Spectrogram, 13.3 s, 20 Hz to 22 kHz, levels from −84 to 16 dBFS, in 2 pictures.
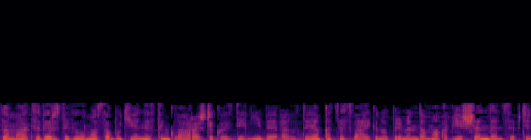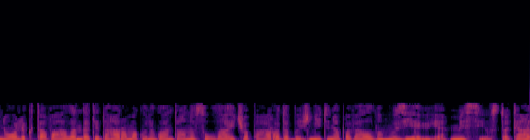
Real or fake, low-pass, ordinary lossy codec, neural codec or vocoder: fake; 7.2 kHz; MP3, 24 kbps; vocoder, 22.05 kHz, 80 mel bands, Vocos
